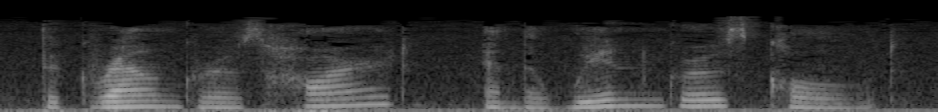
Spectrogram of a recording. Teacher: in this faster reading only four content words are being stressed ground hard wind cold the resulting rhythm is 1 and 2 three and four d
